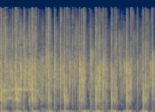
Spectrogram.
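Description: An audience applauds a guest steadily, many hands clapping in a dense, continuous patter with scattered sharper claps standing out, moderately loud throughout.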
